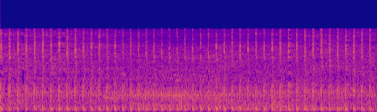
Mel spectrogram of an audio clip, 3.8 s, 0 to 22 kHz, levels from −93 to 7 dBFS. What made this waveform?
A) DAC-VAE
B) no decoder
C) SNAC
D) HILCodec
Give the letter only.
B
